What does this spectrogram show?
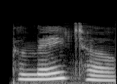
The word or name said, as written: pomato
